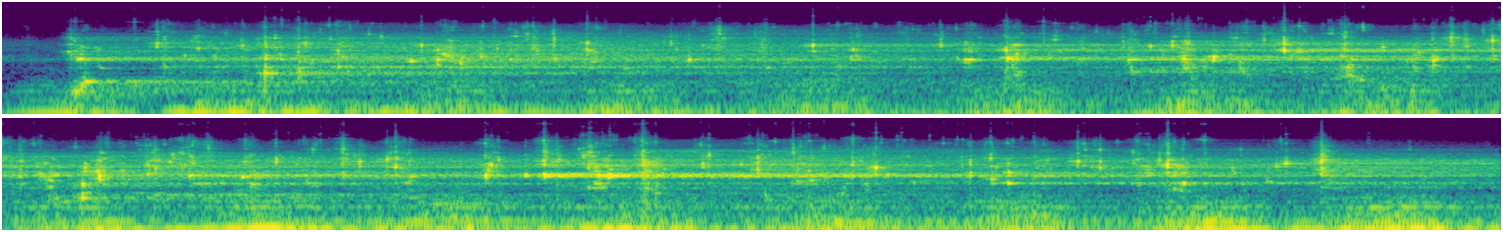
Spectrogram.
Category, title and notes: Sound effects > Experimental
Scary sloshing water ambience
A variety of water sounds processed with reverb and other effects, creating a sort of creepy, watery atmosphere.
sloshing, atmosphere, horror, splash, scary, water, waves, atmospheric, splashing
